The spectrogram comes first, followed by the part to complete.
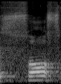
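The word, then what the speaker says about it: psoas: है बड़ा important muscle इसको कहते हैं सॉस muscle सॉस पी एस ओ एस पी के बाद वल नहीं है तो पी साइलेंट हो जाता है य अंग्रेजों का फंडा है अब जो उनकी मर्जी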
